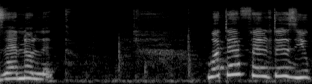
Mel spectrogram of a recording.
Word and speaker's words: xenolith: like earth and xenolith when you pronounce the word xenolith i had to actually look at the screen and search for the word which you were trying to use so it is zenolith what i felt is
